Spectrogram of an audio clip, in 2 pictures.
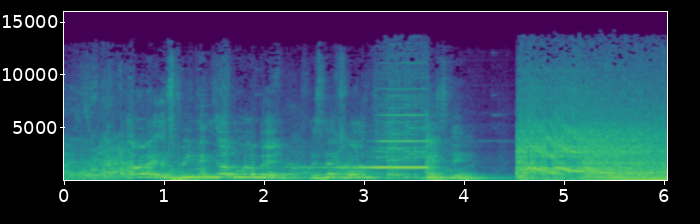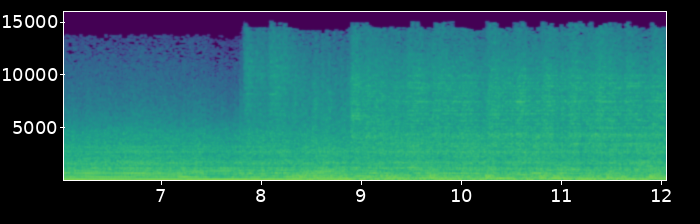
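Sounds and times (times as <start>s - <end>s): high-end noise: 1.4s - 12.0s
electric guitars holding low chord: 4.5s - 12.0s.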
